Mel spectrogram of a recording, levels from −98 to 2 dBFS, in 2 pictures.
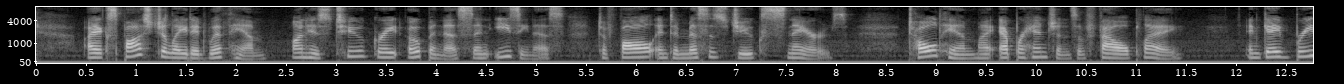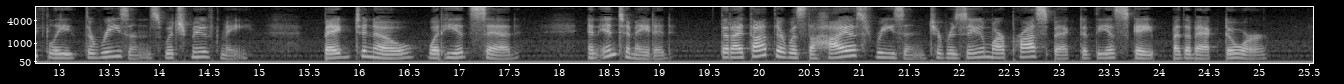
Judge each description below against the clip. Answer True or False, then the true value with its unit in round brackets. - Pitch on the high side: True (195 Hz)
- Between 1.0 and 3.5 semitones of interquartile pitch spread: False (4.2 semitones)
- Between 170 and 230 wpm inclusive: False (140 wpm)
